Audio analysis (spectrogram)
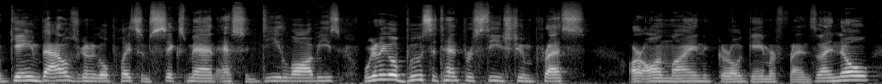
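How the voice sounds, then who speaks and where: Brash young male advice vlogger, slightly high. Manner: brash, joking, with swearing. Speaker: advice show host. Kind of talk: casual advice commentary over gameplay.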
